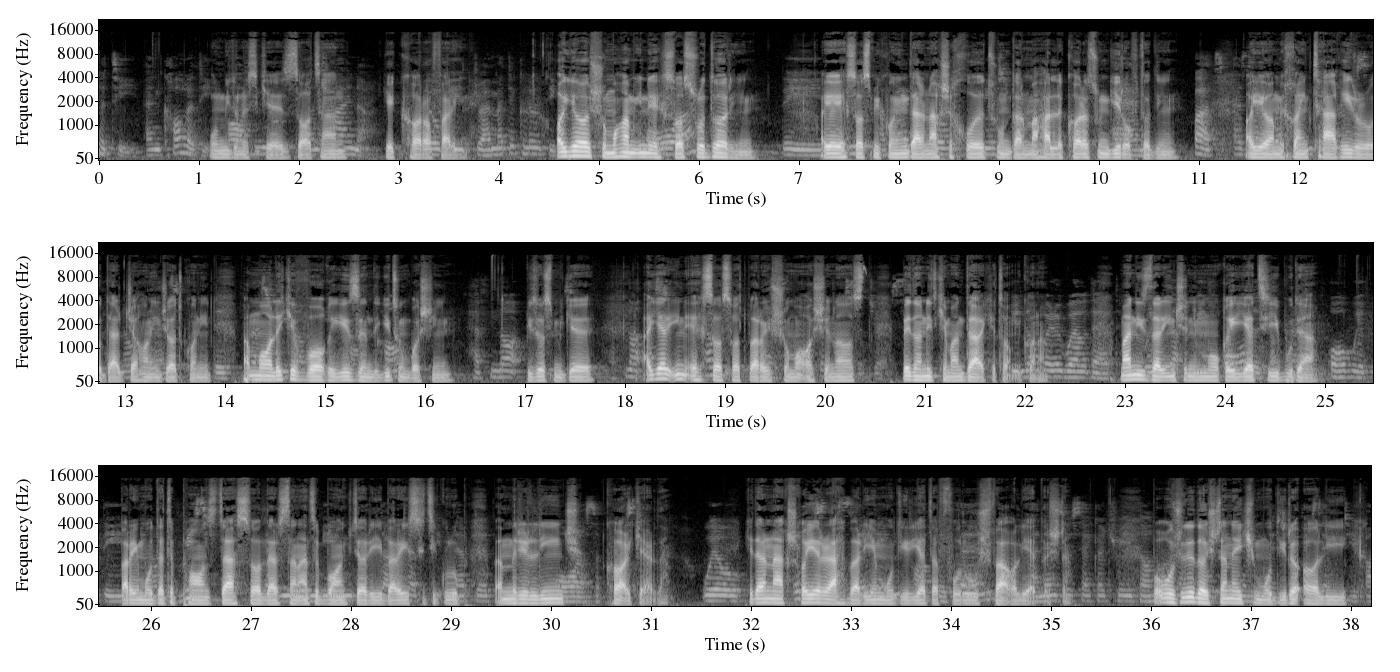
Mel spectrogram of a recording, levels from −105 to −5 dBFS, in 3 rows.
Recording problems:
voice in the background; noticeable; throughout; 15 dB below the speech

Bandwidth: 15 kHz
